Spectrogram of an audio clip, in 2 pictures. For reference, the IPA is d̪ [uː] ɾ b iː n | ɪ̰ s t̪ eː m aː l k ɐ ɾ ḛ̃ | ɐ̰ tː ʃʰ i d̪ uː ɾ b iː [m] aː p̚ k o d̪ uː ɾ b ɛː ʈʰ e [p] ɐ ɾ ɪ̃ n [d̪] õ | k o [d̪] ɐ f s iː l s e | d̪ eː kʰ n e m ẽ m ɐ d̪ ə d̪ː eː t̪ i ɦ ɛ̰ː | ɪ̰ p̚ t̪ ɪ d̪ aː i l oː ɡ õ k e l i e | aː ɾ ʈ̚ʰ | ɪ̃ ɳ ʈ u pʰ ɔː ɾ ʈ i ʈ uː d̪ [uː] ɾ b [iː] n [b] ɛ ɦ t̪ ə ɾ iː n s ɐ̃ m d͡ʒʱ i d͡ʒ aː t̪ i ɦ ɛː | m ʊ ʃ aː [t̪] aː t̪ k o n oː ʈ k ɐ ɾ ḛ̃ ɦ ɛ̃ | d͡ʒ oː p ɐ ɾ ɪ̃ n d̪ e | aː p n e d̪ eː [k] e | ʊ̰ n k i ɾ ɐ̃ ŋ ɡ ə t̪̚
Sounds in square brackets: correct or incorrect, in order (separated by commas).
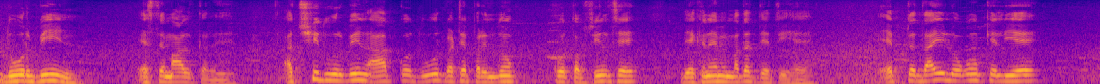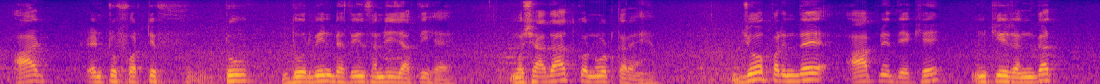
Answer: correct, incorrect, correct, correct, incorrect, correct, correct, correct, incorrect, incorrect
